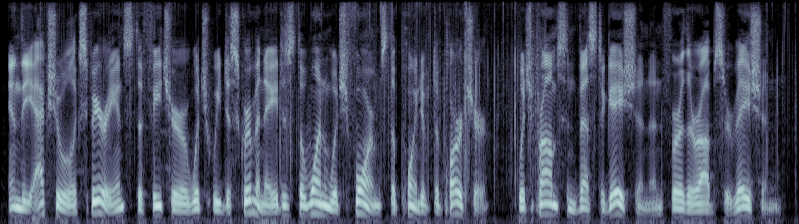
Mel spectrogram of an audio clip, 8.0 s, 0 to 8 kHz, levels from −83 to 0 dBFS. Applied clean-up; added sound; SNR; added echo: neural mask model RNNoise.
